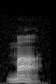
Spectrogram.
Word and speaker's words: ま: implosives on there now the pronunciation for the next character is actually sounds kind of what you see in English ma that's ma is a mama uh mly Crew ma mly uh the keyword though just like the pronunciation will be mama okay now this may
